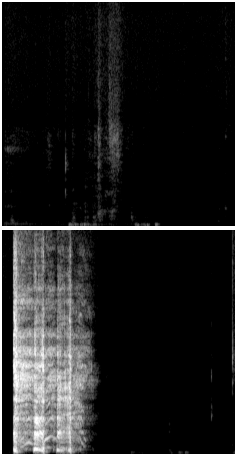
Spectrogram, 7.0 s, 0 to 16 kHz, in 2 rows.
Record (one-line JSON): {"cough_length": "7.0 s", "cough_amplitude": 32768, "cough_signal_mean_std_ratio": 0.22, "survey_phase": "beta (2021-08-13 to 2022-03-07)", "age": "65+", "gender": "Male", "wearing_mask": "No", "symptom_cough_any": true, "smoker_status": "Never smoked", "respiratory_condition_asthma": false, "respiratory_condition_other": false, "recruitment_source": "REACT", "submission_delay": "1 day", "covid_test_result": "Negative", "covid_test_method": "RT-qPCR"}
